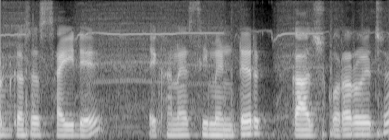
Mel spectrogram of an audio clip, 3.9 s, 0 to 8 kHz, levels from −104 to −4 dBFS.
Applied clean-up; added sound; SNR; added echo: none; Drill; 16 dB; none.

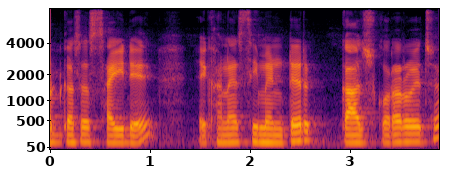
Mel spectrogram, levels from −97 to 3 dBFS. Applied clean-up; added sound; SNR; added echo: none; none; none; none.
